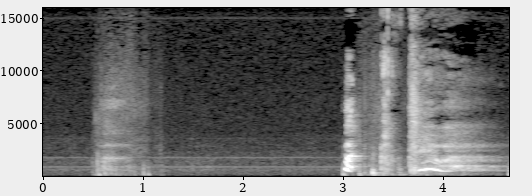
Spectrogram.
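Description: A quiet breathy intake, then sharp, partly held-back sneezes in quick succession with muffled voicing; forceful stifled sneezing.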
